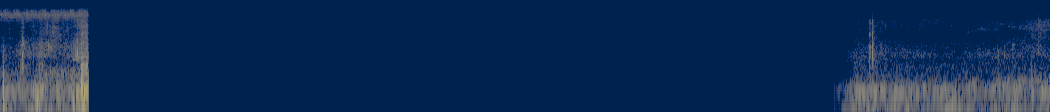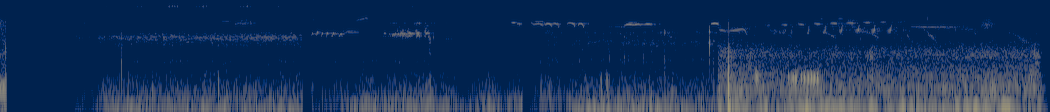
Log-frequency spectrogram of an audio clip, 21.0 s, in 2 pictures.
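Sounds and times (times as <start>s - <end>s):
small birds chirping: 11.5s - 21.0s.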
